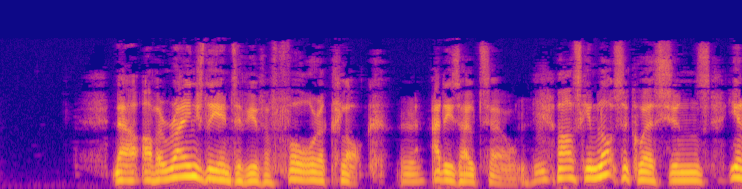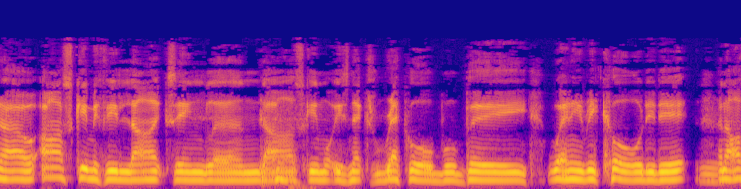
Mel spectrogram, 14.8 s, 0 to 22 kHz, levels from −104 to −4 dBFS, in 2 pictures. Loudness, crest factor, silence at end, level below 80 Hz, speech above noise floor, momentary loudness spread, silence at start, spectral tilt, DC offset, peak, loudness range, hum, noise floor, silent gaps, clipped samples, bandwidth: -20 LUFS; 16 dB; 0 s; -56 dBFS; 54 dB; 9 LU; 0.95 s; -7 dB/octave; under 0.1%; -4 dBFS; 4 LU; none; -73 dBFS; none; under 0.1%; 10 kHz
